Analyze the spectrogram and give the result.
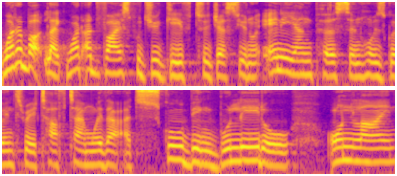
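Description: A woman speaks at medium pitch with a dark, mellow tone. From Australia. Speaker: interview host. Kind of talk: interview. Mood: earnest, empathetic. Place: studio. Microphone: lapel.

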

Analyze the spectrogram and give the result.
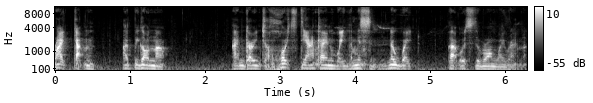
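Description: A man's put-on character voice, fairly low in pitch, at a fairly quick pace with long, frequent pauses over clear background noise. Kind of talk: let's play voice acting.

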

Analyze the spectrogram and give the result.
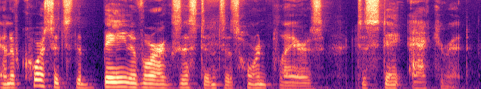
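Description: With vocal fry and a dark, mellow tone, a woman talks at a moderate pace using lively intonation. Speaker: horn teacher. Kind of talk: masterclass instruction. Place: studio.

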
